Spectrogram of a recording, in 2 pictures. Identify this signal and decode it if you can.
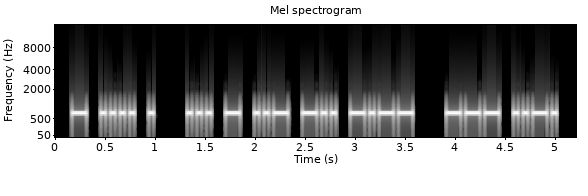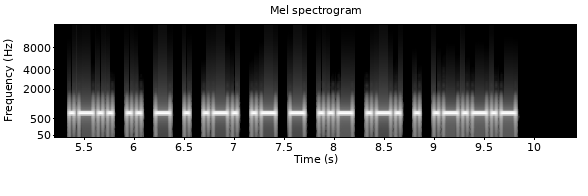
Morse code, heard as a keyed tone, about 25 wpm, 700 Hz. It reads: THE STUDY OF LITERATURE.
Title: Sentences from Top 900 Words 25wpm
